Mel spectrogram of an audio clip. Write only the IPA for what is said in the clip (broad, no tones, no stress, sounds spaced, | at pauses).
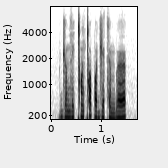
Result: d͡ʒ o n z i ǀ ɔ̃ ǀ ɔ p ɔ d͡ʒ ɪ t͡s œ m b œ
